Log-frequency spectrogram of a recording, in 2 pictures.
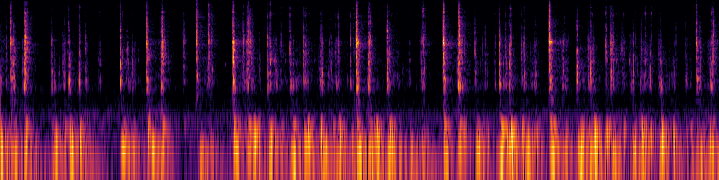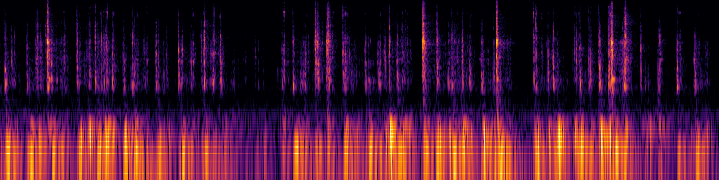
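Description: Fast fingertip typing with both hands on a hollow black plastic Logitech keyboard produces a dense stream of sharp, bright clicks with very little ring. A steady low hum runs underneath, and the typing pauses briefly around the seven-second mark before resuming at the same quick pace.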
